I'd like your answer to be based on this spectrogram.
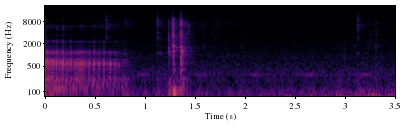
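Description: Keystrokes on a computer keyboard while writing web code: a few sparse, sharp clicks and a short burst of taps, fairly quiet and close, with no one talking.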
